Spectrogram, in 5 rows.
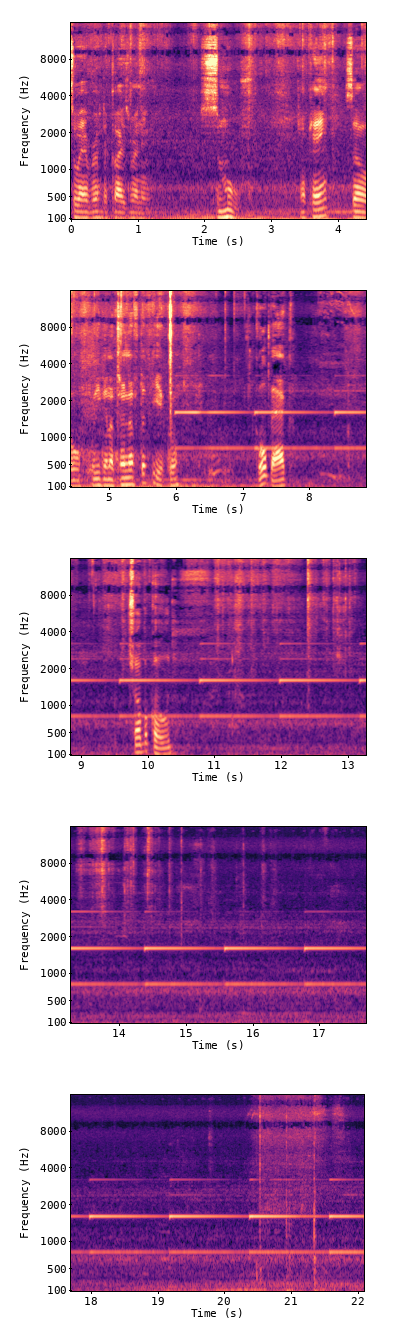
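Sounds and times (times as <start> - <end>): car engine idling: 0.0 - 22.0
car warning chime: 0.0 - 22.0.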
